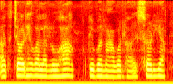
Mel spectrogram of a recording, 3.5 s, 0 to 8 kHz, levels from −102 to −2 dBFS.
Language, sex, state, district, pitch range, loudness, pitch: Magahi, female, Jharkhand, Palamu, 180-195 Hz, -17 LUFS, 190 Hz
